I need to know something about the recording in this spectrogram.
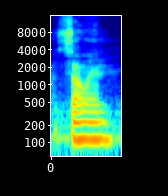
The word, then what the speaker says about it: Samhain: samhain was first observed by celtic pagans uh sowen most said his name supposed to be pronounced as so in someone mark the celtic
